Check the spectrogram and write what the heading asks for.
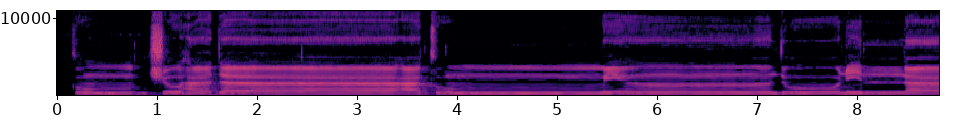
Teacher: Mim mati bertemu mim. Diperkuat dengan adanya tasydid. Maka ini dibacanya dengung.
